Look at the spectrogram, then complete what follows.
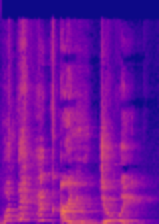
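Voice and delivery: high, loud, drawn-out demand; shrieking, stretched-out outrage; horrified yell. Acted. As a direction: scream it in disbelief. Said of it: "Tangerina yelled".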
